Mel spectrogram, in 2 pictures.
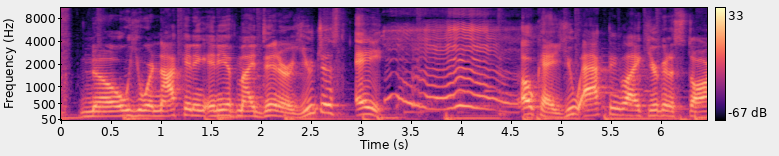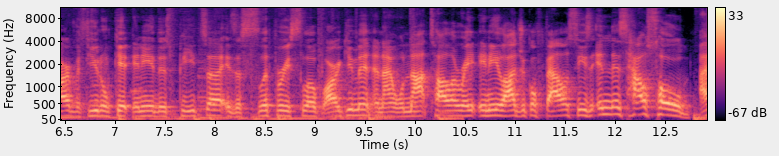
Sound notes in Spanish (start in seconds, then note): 3.2 gemido del perro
